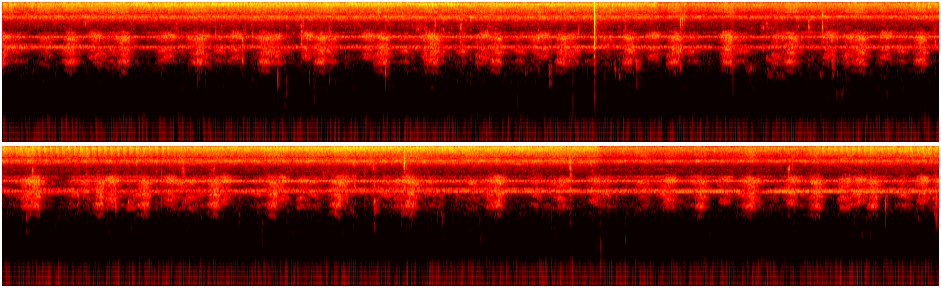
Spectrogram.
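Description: Night insects chirping in a steady, even rhythm of about two to three chirps a second over a continuous high, thin trill, with a steady low hum beneath.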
